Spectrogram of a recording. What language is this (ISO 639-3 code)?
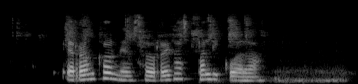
eus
